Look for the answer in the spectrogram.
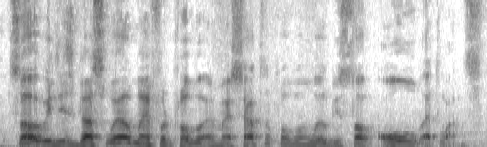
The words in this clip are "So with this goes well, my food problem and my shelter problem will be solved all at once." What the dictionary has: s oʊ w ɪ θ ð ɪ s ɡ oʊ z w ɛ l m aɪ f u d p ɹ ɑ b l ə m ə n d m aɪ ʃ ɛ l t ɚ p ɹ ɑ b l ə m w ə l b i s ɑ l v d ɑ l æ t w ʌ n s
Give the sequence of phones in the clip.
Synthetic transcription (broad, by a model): s oʊ w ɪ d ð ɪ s ɡ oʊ s w ɛ l m aɪ f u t p ɹ ɑ b l ə m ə n m aɪ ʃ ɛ t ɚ p ɹ ɑ b l ə m w ə l b i s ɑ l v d ɑ l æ t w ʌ n s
